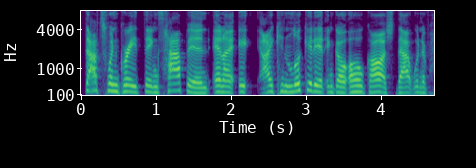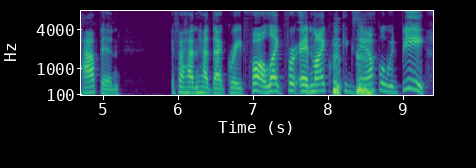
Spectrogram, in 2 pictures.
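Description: A woman's voice: medium pitch, moderate pace, bright, forceful tone, no echo, studio quality. A middle-aged woman hosting a podcast discussion, talking emphatically and often checking in with rhetorical questions. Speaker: podcast host.

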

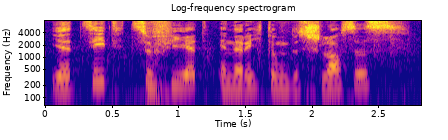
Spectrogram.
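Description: A man's voice: on the high side, fairly even intonation, slow pace, a little mellow, slight background noise. A man acting as game master, improvising the narration of a fantasy tabletop audio game.

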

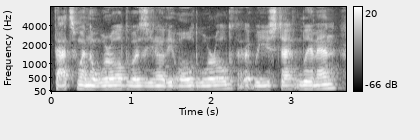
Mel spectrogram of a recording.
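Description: A man's voice: mid-range voice, monotone, normal speed. A man hosting a podcast, talking earnestly and enthusiastically, with frequent ums and uhs. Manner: earnest, enthusiastic, filler-heavy. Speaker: podcast host. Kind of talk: casual podcast interview.

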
